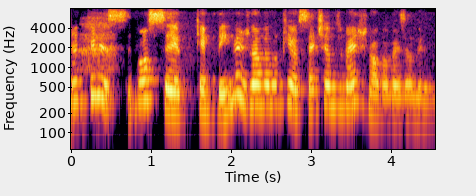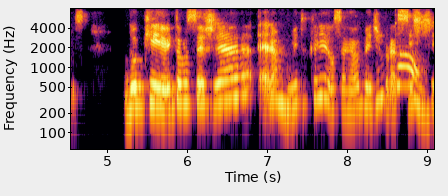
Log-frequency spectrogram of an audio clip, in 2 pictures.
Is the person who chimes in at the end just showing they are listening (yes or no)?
no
